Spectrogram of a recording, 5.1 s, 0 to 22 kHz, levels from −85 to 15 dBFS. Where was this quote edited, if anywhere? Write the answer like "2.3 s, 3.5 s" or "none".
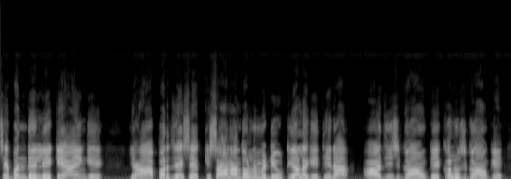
none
